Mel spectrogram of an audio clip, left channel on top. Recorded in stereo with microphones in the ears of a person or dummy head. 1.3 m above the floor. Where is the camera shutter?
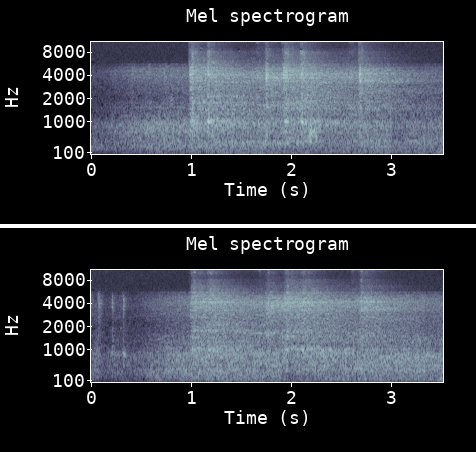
65° left (ahead or behind), 3.5 m.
